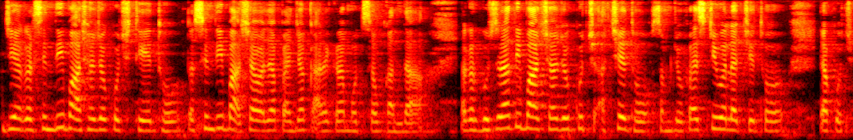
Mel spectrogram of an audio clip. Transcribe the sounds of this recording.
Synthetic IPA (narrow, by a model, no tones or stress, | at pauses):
d͡ʑĩːə̃ɐɡəɾsɪ̃nd̪ʱibʱaːd̪ʃad͡ʑoːkʊd͡ʑʰʱt̪ʰiet̪ʰot̪ɐsɪ̃nd̪ʱibʱaːd̪ʃad͡ʑapɐ̃ɦɪɲd͡ʑaka̰ːɾjəkɾəmot̪sɐbkɐ̃nd̪a | ɐɡəɾɡʊzɾaːt̪ibʱaːd̪ʃad͡ʑoːkʊd͡ʑʱʊɐt͡ɕet̪ʰosɐ̃md͡ʑʱofeːsʈiʋəlɐt͡ɕet̪ʰo | jakʊd͡ʑʱʊ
